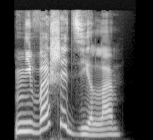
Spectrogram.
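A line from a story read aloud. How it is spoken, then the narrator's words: Young woman's scoffing snort. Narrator (Russian): хмыкнула девушка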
